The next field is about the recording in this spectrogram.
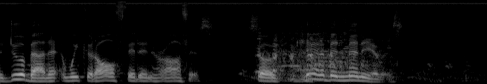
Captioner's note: audience laughing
